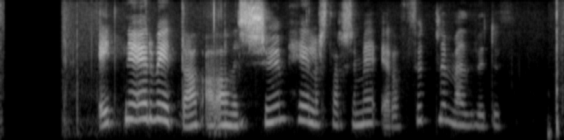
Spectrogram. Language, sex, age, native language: Icelandic, female, 20-29, Icelandic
